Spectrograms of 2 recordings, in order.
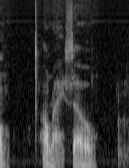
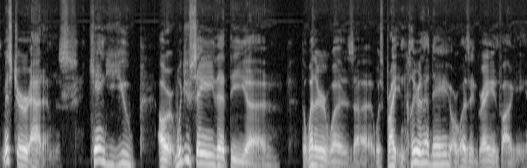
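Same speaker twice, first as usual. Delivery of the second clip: slow, drawn-out courtroom questioning; mealy-mouthed defense attorney; 2 semitones higher, slower than usual. Retold or imitated. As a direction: imitate a hesitant, mealy-mouthed lawyer. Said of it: "that mealy mouth".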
